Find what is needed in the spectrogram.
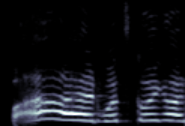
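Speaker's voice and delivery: mother asks her crying son what's wrong; worried mom. Retold or imitated. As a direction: check on a sobbing boy. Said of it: "And I was like".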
